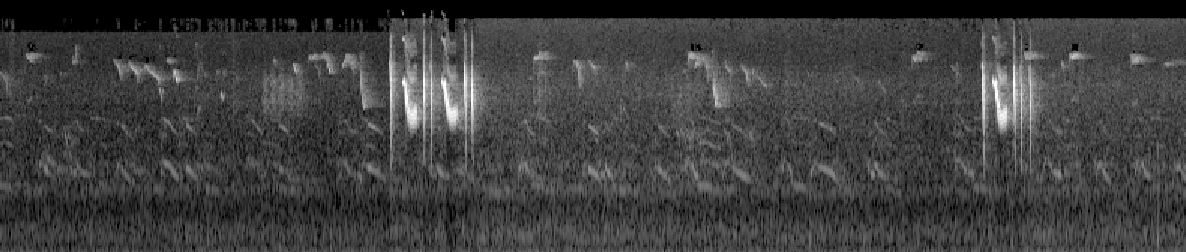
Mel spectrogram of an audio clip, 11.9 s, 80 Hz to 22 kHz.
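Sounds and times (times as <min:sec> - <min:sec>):
faint softer bird notes: 0:00.0 - 0:11.8
great tit Parus major calling high clipped chirps: 0:03.6 - 0:11.8.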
